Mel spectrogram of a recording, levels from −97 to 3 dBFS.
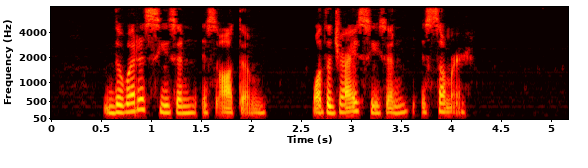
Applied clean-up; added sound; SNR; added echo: none; none; none; none.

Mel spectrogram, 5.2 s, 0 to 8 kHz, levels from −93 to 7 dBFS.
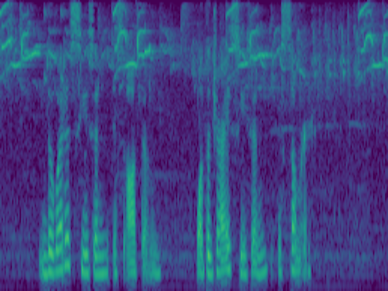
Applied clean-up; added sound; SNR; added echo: none; Insect; 4 dB; none.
